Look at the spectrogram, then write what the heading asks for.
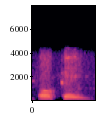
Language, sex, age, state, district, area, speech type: Punjabi, male, 18-30, Punjab, Barnala, rural, conversation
